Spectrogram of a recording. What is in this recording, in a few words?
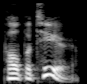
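"pulpiteer", British English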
